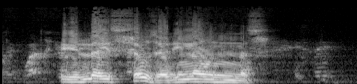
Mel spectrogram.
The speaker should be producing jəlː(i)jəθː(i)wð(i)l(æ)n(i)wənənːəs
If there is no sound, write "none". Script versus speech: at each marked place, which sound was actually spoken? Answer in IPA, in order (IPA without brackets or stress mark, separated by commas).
æ, æ, æ, i, æ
